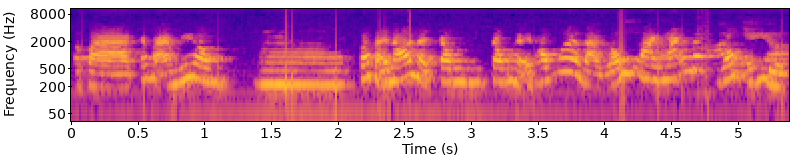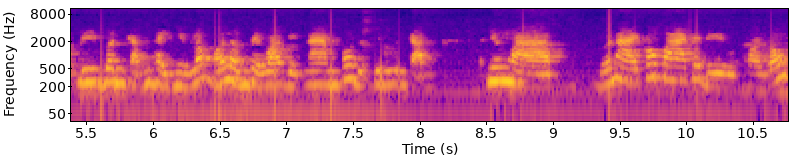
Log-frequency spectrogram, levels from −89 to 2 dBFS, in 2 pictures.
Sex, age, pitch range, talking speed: female, 20-39, 215-310 Hz, 275 wpm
